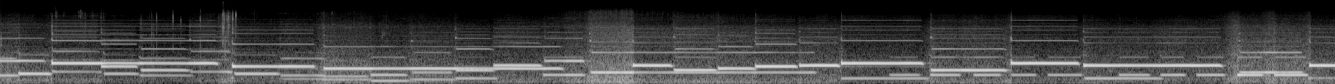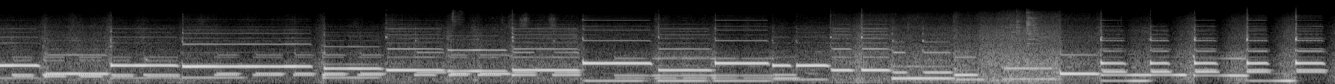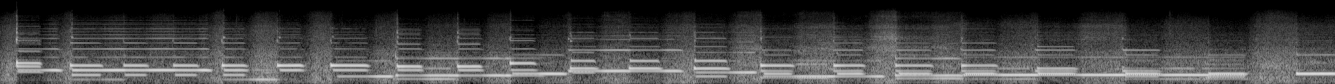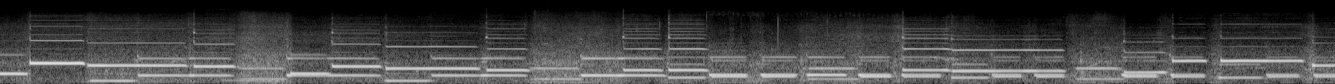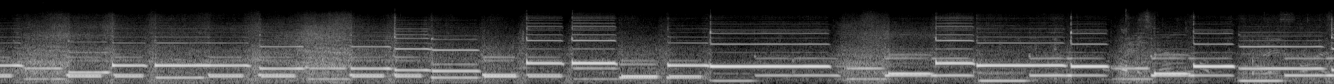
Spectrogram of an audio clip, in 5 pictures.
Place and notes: an unauthorized organ grinder played at the edge of the christmas market (pcm recorder olympus ls5)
